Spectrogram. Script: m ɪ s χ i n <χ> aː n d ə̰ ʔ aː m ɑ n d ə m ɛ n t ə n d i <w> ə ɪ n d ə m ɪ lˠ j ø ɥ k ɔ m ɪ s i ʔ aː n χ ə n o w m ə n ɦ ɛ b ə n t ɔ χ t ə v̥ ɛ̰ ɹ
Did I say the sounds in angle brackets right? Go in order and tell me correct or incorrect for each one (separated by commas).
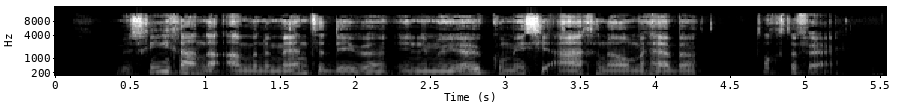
correct, incorrect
